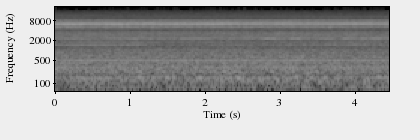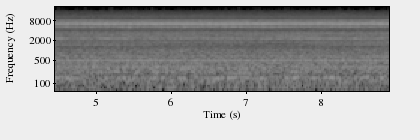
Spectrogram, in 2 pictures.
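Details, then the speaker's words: Norden Bombsight C-1 stabilizer gyro motor on direct hookup; smooth, steady high-pitched whine over an even hiss with no knocks or rubbing as it accelerates and current starts to drop. Normal spin-up. "As it's accelerating, the current's starting to drop."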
